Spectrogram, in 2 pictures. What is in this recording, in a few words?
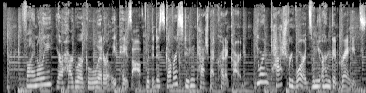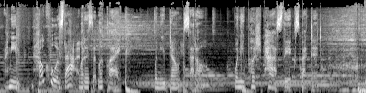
Commercial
